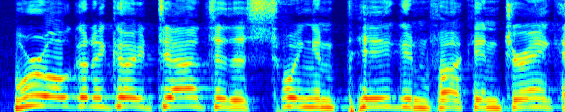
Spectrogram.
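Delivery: high, eager bro; pushy bro voice. Retold or imitated.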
